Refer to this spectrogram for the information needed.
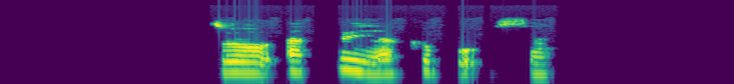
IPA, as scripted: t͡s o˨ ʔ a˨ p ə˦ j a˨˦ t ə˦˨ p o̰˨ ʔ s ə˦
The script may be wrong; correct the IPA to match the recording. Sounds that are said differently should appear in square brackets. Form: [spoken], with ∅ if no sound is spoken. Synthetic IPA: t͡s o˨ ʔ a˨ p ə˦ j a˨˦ [k] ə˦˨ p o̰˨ ʔ s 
